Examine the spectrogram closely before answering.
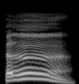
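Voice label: "deng3", Chinese; HSK; HSK2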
